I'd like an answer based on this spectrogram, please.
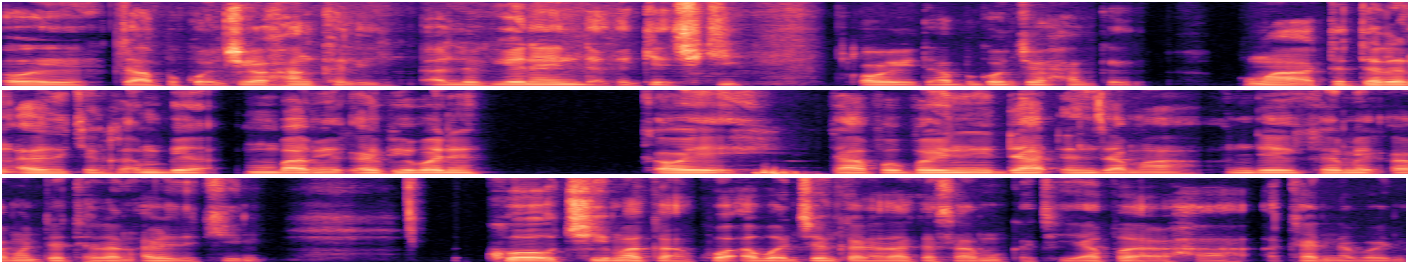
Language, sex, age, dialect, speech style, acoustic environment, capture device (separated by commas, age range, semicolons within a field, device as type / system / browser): Hausa, male, 35-44, Nigeria - Kano, happy, silence, mobile / Linux / Chrome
